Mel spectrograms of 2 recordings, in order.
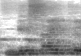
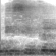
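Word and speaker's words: disciple: हाँ, तो ये वर्ड जो है डिसाइपल है। कई बच्चे जो है इसको डिसिपल बोलते हैं, हम भी स्कूल टाइम में इसको डिसिपल बोलते थे।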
